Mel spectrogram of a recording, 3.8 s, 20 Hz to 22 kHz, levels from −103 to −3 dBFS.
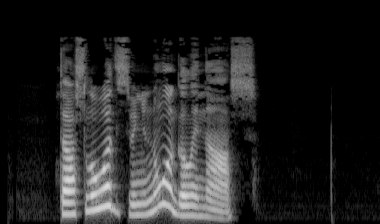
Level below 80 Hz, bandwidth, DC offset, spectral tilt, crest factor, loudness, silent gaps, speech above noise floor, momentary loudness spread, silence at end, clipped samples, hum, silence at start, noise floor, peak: -84 dBFS; 11.5 kHz; under 0.1%; -5.5 dB/octave; 20 dB; -26 LUFS; none; 63 dB; 9 LU; 1.3 s; under 0.1%; none; 0.6 s; -88 dBFS; -8 dBFS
